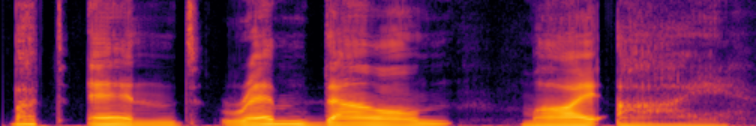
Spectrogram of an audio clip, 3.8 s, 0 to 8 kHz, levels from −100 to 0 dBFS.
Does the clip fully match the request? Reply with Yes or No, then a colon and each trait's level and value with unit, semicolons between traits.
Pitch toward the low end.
Yes: low, 125 Hz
